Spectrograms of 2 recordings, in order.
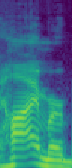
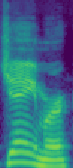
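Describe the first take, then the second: First: The name begins with an H sound. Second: The name begins with a J sound. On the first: Others with the same spelling say it this way. "the J is a H sound" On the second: This is how the player says his own name. "but it is Jeimer"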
